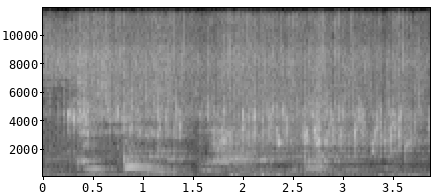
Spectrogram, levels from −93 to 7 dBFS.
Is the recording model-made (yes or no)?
no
